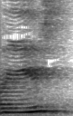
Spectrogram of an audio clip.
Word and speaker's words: these: The pronunciation there, pay attention. These. Yes. Keys. Yes. It. La I larga. And then you have the short E. Yes. Pink. Green. Yes. You have the difference between the long and the short, yes? These, yes? Pay attention here. These, yes? And the pronunciation here is this, this, la y cortita, okay? So tenemos y larga y cortita.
